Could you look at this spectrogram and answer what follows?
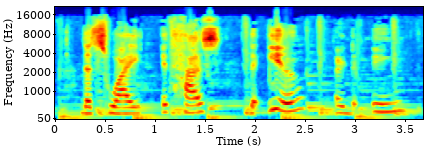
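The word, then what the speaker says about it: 이응: Ieung could be divided into 2 syllables. Ieung. The first syllable is just the sound of e with an ieung on the first position. And since it is on the first position, it has no sound.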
